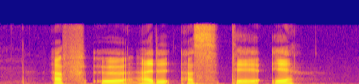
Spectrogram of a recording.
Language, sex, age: Norwegian, male, 25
